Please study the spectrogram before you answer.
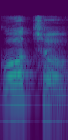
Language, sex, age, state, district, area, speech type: Odia, male, 18-30, Odisha, Balasore, rural, read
